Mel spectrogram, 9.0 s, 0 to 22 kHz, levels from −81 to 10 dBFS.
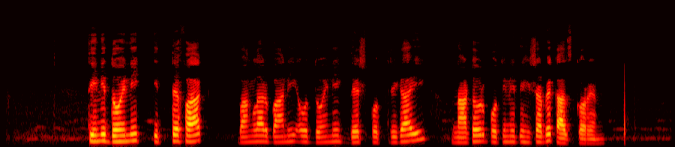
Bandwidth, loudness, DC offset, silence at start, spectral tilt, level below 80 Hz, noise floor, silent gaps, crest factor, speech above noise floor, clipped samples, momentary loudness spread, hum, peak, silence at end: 9 kHz; -27 LUFS; under 0.1%; 1.2 s; -7.5 dB/octave; -82 dBFS; -66 dBFS; none; 22 dB; 40 dB; under 0.1%; 15 LU; none; -6 dBFS; 1 s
